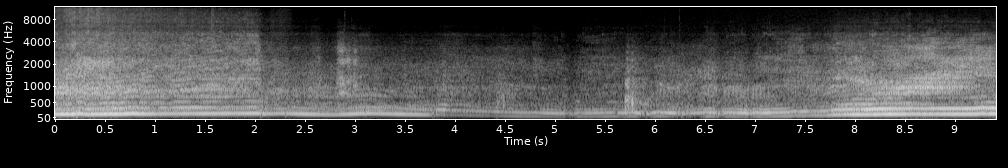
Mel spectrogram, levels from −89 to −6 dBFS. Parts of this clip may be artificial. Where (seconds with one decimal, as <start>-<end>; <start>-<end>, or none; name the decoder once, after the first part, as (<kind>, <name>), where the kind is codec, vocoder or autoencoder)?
none

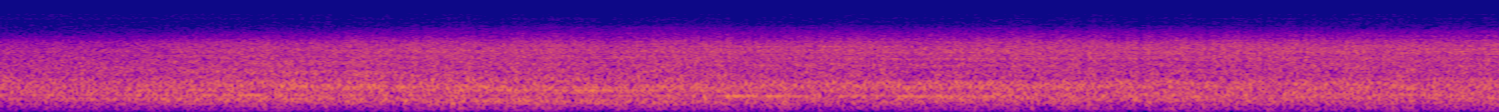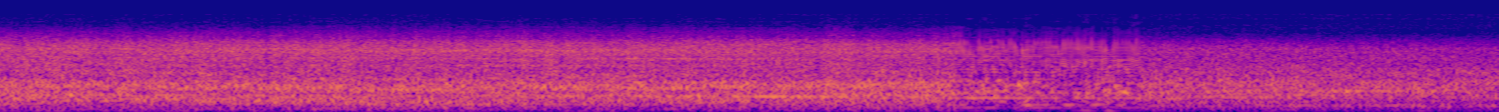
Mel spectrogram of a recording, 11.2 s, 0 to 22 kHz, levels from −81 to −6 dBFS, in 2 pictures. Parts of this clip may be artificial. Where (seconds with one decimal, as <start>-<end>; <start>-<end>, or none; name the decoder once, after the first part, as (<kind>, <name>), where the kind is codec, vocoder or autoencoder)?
9.2-9.9 (vocoder, BigVGAN v2)

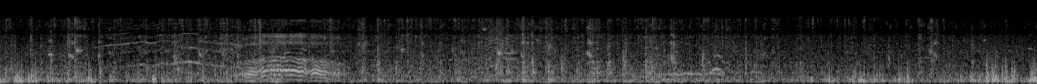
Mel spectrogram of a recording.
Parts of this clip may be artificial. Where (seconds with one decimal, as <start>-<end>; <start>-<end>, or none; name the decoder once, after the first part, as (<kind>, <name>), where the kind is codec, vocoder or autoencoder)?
0.8-3.5 (vocoder, Vocos); 3.9-4.9; 5.7-8.8

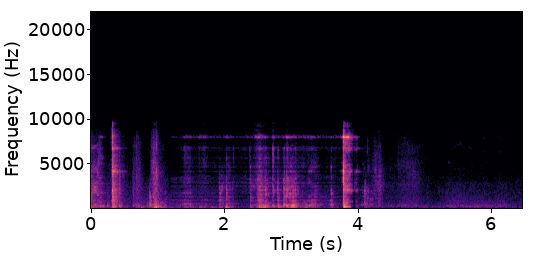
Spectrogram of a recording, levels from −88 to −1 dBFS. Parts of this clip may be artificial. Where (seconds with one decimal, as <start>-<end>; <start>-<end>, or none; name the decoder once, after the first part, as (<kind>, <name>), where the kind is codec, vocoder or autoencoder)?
1.2-4.0 (codec, SNAC)

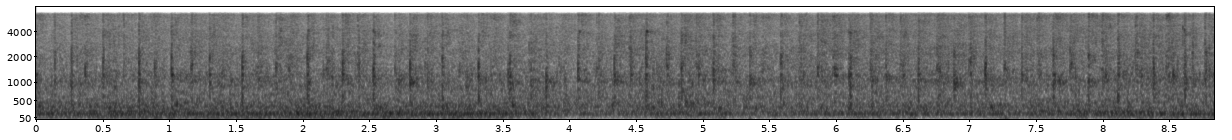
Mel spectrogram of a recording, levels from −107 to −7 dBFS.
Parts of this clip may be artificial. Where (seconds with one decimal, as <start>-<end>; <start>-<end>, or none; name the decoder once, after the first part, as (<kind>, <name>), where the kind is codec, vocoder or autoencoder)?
1.1-1.8 (autoencoder, DAC-VAE); 6.0-8.0

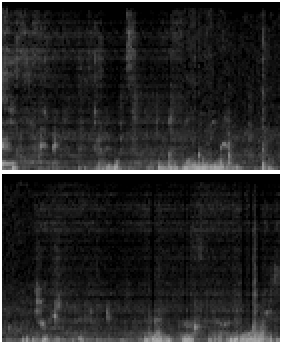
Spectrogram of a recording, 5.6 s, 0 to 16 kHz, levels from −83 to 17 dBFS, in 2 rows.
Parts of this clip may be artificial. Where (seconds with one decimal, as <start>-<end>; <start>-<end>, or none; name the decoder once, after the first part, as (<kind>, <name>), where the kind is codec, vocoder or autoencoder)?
0.0-1.8 (codec, SNAC); 3.1-5.6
